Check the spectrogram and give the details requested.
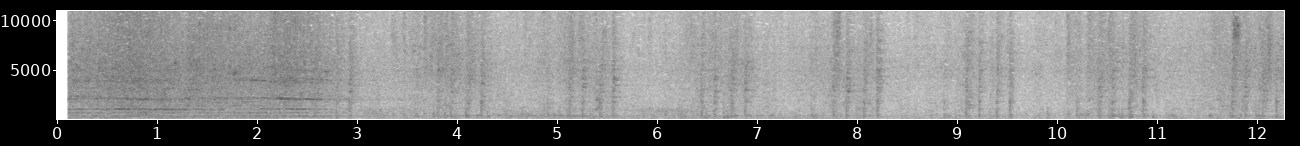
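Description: Electric commuter train running past, its wheels clattering over the rail joints. A steady whine is heard for about the first two seconds.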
